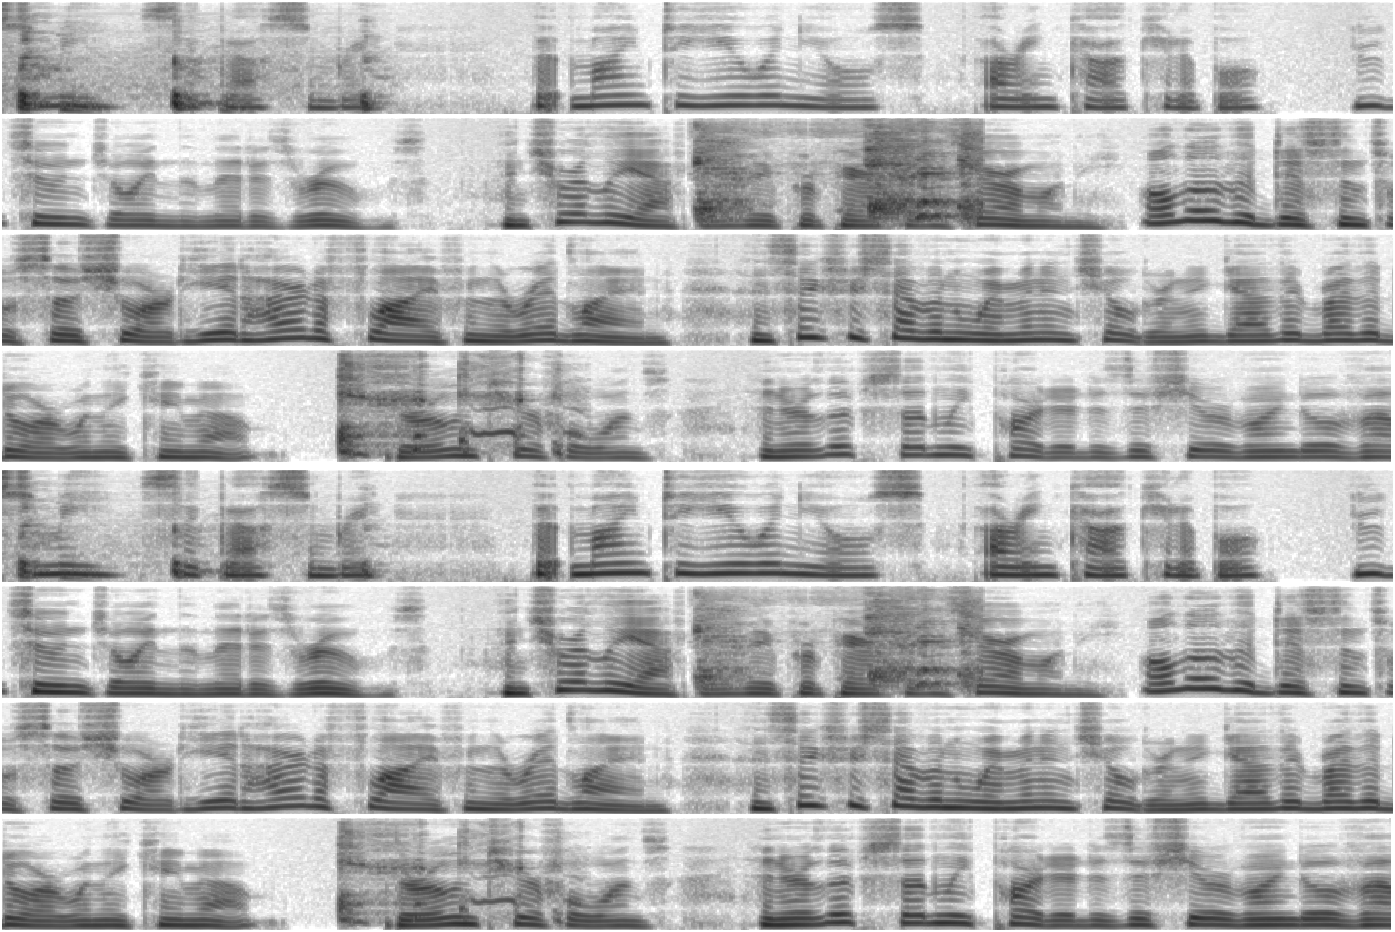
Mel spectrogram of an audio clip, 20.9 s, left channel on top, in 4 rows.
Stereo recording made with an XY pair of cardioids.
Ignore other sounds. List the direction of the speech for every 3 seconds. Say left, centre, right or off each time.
right, right, right, centre, centre, right, right.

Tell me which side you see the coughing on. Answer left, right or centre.
left.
